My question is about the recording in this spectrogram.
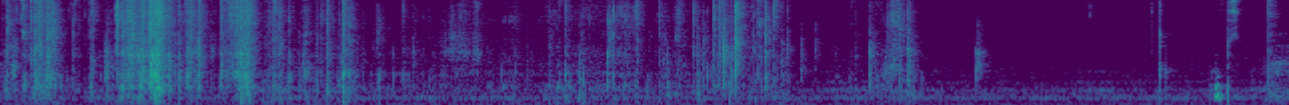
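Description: Plastic wrapper of an Upper Deck Victory hockey card fat pack being torn open and crinkled, in bursts of crackling through the first three seconds or so and again from about six to nine seconds, then quieter with a few light ticks.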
